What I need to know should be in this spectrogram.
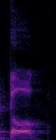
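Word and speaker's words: talk: टॉक टू मी देखिए के के पहले और एम के पहले कभी भी अगर एल आता है तो एल रहेगा साइलेंट ओके एंड इसे पढ़ना है टॉक टॉक मींस होता है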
